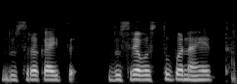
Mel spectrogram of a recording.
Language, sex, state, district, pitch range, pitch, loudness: Marathi, female, Maharashtra, Chandrapur, 210-225 Hz, 220 Hz, -23 LUFS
